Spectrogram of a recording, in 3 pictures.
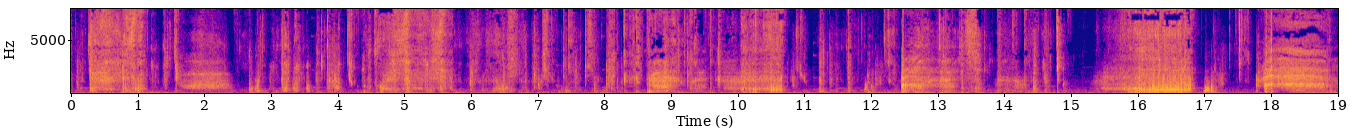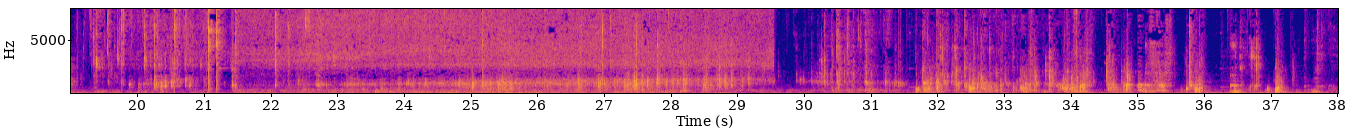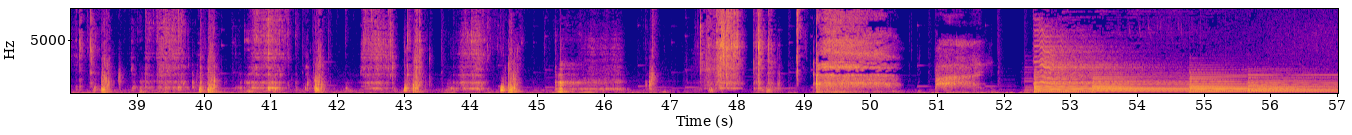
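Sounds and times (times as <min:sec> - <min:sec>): noodle slurping and chewing: 0:00.0 - 0:21.2, 0:22.0 - 0:46.9
soda poured over ice fizzing: 0:20.2 - 0:29.6.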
